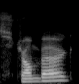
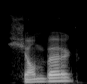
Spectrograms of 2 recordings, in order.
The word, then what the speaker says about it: Schaumburg: The town is called Stromberg, Illinois. Skomberg, Illinois. In my thick Spanish accent, I'll put it in the chat. Maybe people local will know where it is. Schomburg?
